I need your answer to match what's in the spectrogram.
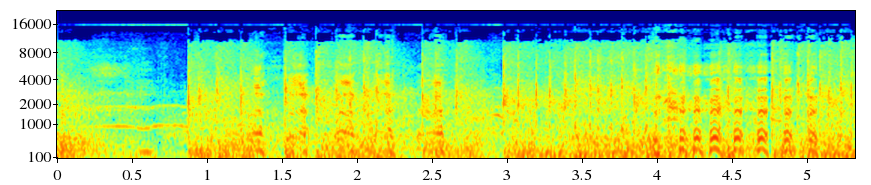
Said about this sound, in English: The Guinness World Record for popping 200 balloons with a nail. Ready, set, go! Sounds like a machine gun.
